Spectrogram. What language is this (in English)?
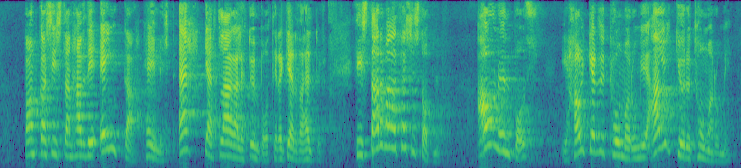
Icelandic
